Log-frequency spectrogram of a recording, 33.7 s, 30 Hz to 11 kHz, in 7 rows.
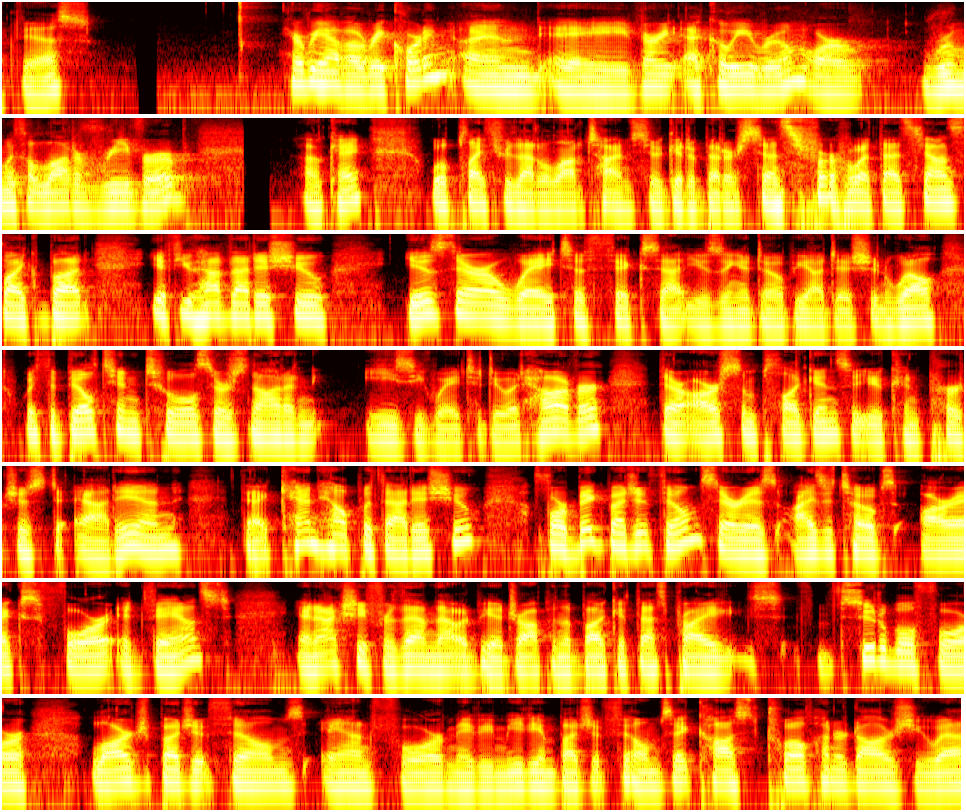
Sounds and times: Speech: 0.0 - 0.5, 1.2 - 33.6.

